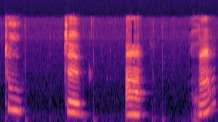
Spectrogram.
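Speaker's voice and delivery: each syllable set apart by long pauses; slow scansion with long gaps. Shown as a demonstration. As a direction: beat out "Tout te en rond" one syllable at a time. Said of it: "Un, deux".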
